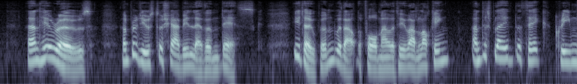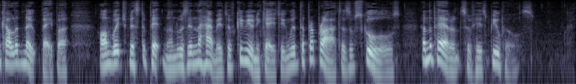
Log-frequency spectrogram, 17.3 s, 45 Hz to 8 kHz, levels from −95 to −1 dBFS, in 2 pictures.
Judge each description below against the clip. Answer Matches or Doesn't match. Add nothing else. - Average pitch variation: Doesn't match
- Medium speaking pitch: Matches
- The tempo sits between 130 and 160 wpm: Matches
